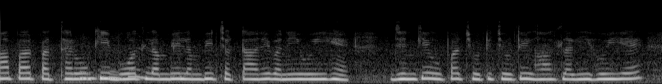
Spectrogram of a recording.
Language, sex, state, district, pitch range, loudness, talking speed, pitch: Kumaoni, female, Uttarakhand, Tehri Garhwal, 240-260 Hz, -22 LUFS, 155 wpm, 250 Hz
